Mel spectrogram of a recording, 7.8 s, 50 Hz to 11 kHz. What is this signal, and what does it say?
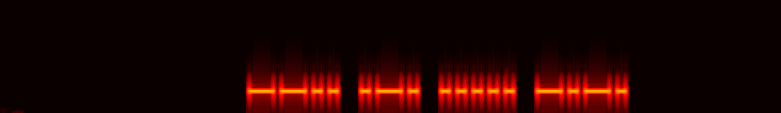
Morse code, heard as a keyed tone, about 15 wpm, 700 Hz. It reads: ZR5C
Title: DXCC-100 Call Signs - 4 Characters - 15wpm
